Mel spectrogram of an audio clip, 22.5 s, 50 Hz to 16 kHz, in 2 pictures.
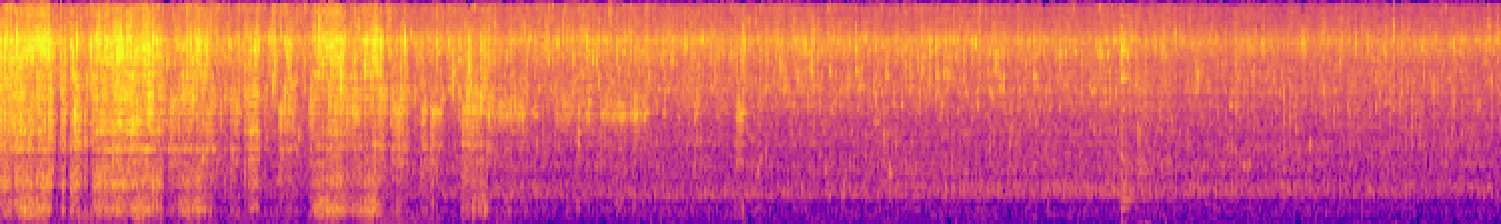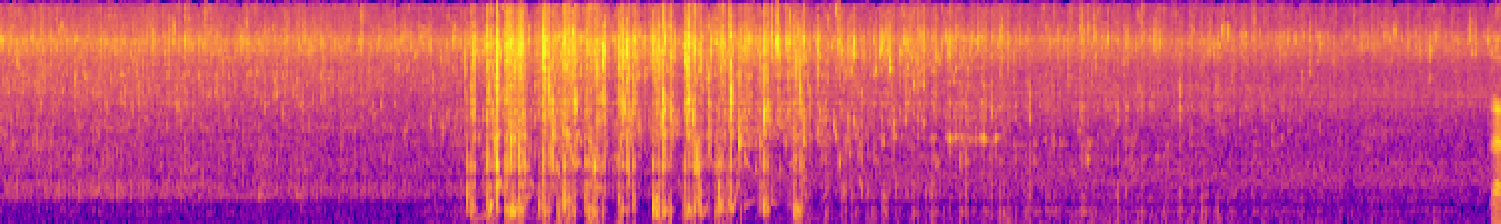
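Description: A 1966 Mansfield Simplex toilet flushes with a loud opening rush of water that eases into trickling refill, then a second strong surge of flushing water near the end.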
